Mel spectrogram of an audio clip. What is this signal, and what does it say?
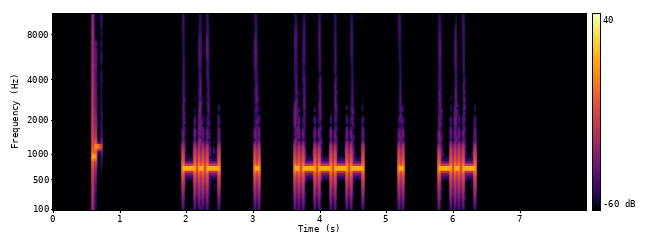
Morse code, heard as a keyed tone, about 20 wpm, spaced as for 11 wpm, 700 Hz. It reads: KE1EK
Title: USA Call Signs - 5 Characters - 3x Character Spacing - 20wpm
